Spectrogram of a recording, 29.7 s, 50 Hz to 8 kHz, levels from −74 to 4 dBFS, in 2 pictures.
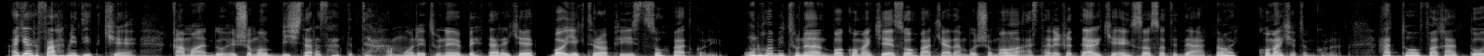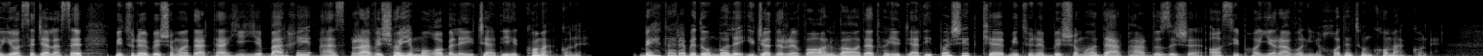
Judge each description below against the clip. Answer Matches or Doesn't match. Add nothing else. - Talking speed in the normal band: Matches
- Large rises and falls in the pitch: Doesn't match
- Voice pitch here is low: Matches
